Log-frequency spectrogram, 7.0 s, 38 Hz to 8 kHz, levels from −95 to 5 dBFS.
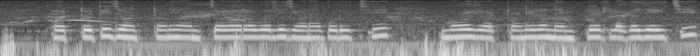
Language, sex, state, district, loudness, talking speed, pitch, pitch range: Odia, female, Odisha, Khordha, -16 LUFS, 145 wpm, 225 Hz, 220-230 Hz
